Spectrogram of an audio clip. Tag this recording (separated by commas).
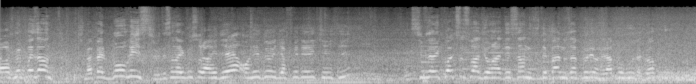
Music, Speech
